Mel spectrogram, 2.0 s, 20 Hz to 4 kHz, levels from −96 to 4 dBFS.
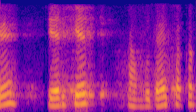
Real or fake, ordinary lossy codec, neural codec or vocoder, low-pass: real; AAC, 16 kbps; none; 3.6 kHz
